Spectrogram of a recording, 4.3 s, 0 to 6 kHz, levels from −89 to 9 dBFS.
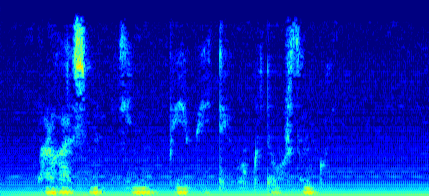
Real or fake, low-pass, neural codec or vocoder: real; 5.4 kHz; none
